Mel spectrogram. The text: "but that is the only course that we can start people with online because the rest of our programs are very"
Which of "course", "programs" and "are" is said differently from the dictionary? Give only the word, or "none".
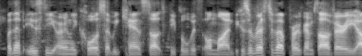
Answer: none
